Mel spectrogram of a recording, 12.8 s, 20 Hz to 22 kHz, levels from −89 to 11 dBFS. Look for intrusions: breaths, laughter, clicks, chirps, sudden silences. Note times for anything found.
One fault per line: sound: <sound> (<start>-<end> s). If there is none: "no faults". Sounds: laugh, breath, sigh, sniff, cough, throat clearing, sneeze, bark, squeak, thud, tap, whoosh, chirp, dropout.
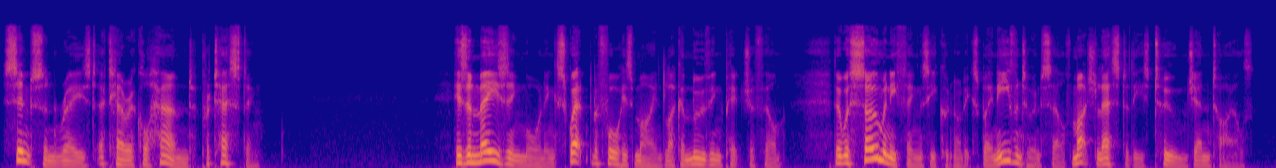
no faults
